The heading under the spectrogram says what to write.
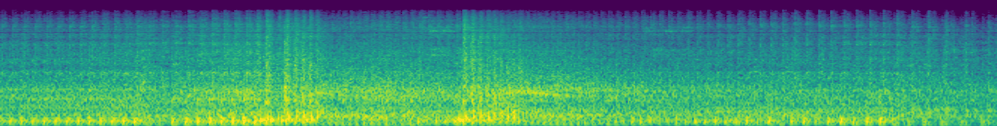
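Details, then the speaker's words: Lawn tractor with newly installed small single-cylinder engine, just after first start: steady, even, quick regular beat with no knocks or misses; runs really well. Needs a fuel shut-off valve, as it floods with fuel. "we're going to start it up. Actually runs really well."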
